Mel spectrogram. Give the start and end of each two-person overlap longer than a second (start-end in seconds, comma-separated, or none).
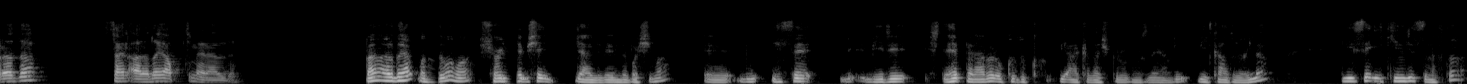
none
